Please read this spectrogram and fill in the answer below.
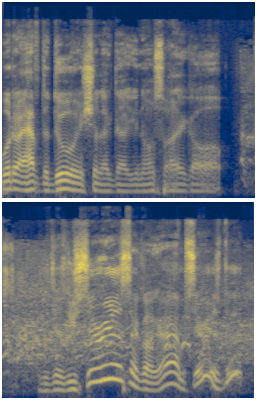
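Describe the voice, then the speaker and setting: A man talks at a very fast pace. There is audible room echo and noticeable background noise. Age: 50s. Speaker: podcast host. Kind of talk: casual chat. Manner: halting, many false starts and fillers.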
